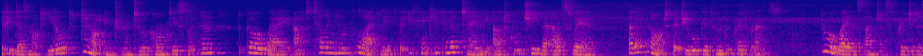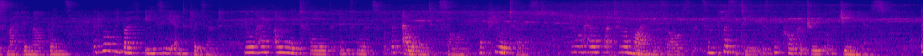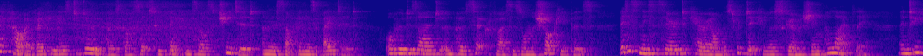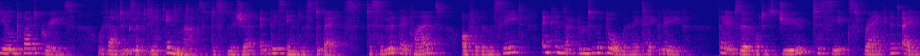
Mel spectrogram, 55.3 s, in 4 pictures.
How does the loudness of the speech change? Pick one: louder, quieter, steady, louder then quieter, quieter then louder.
steady.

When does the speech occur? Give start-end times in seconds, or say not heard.
0.0-55.2.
